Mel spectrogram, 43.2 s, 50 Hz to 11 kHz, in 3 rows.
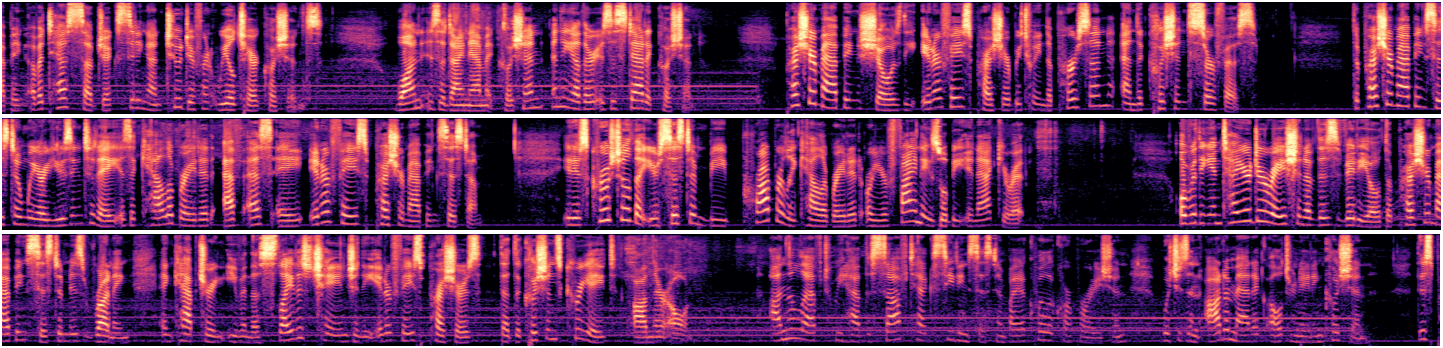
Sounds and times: Speech: 0.0s - 3.2s, 4.0s - 7.0s, 7.8s - 12.6s, 13.5s - 19.2s, 20.0s - 24.7s, 26.2s - 35.7s, 36.5s - 43.1s.

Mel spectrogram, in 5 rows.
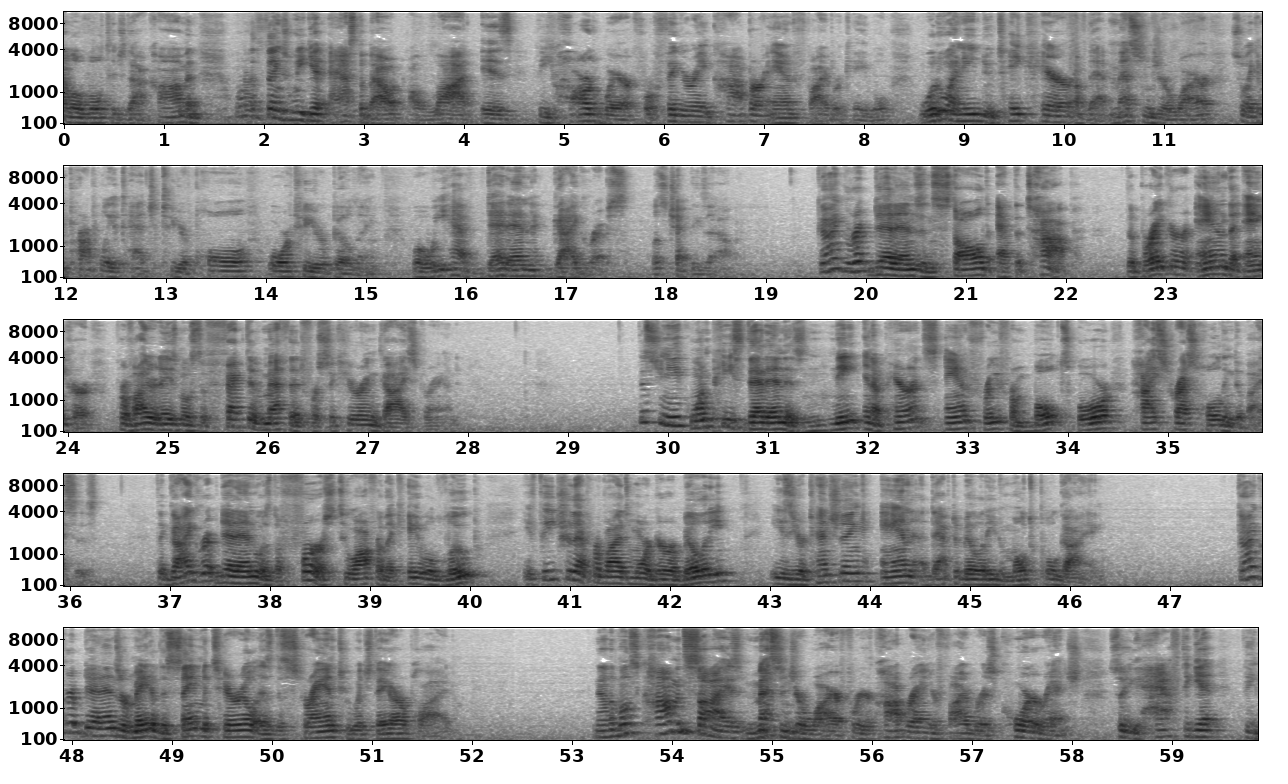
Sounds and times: Speech: 0.0s - 18.8s, 19.5s - 28.0s, 29.7s - 36.3s, 36.9s - 46.4s, 47.7s - 51.9s, 53.2s - 59.8s.

